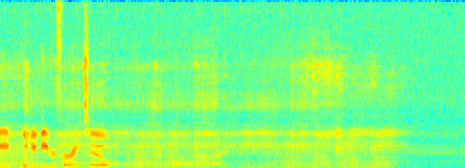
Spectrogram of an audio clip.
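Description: Fiery spells burst and crackle.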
